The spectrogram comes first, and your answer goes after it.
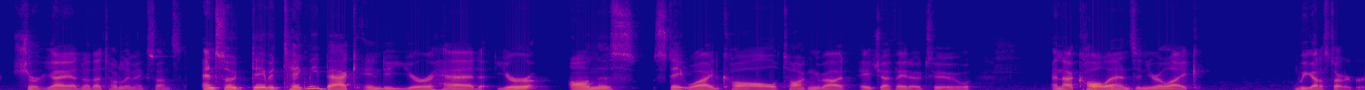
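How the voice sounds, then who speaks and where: A man speaks with an unremarkable speaking voice at a medium pitch and a fairly slow pace. His intonation is lively, over a quiet background. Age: 40s. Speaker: podcast host, former teacher. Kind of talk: interview.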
